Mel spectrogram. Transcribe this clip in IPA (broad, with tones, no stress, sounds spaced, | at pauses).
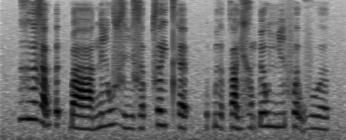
ɣ ɨ˧ ə̯ z a̰˧˨ w ʔ ə˨˩ t̚ ɓ a̤ː˨˩ n i˨˦ w z i̤˨˩ z ə˨˩ p̚ s ə˧ j t̪ʰ ɛ˨˩ p̚ | ɓ ɨ˧˩ ə̯ k a̤˨˩ j ɣ ə̰˧˨ m ɗ ə˧ w ɲ i˨˦ f ə̰ː˧˨ w v ṳ˨˩ ə̯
